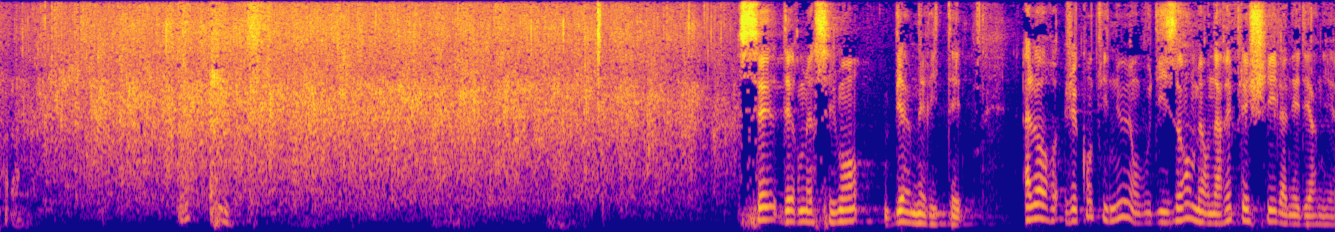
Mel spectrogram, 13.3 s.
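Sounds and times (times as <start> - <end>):
audience applause: 0.0 - 7.6
speech: 7.6 - 13.3.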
